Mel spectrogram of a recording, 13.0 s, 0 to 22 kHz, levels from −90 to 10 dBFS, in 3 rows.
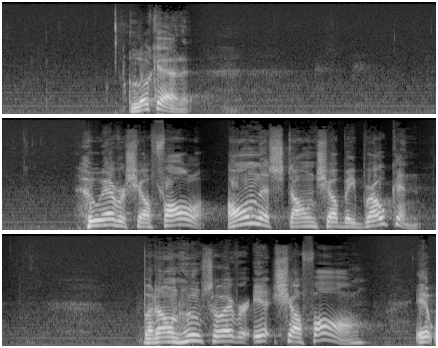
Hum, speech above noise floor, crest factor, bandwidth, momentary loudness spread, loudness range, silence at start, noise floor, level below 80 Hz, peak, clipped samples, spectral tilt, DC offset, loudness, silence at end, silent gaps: none; 31 dB; 16 dB; over 20 kHz; 12 LU; 6 LU; 1.2 s; -44 dBFS; -52 dBFS; 0 dBFS; under 0.1%; -5 dB/octave; under 0.1%; -14 LUFS; 0 s; none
